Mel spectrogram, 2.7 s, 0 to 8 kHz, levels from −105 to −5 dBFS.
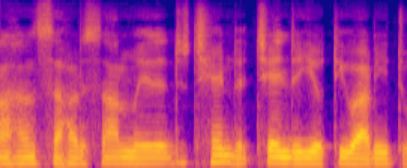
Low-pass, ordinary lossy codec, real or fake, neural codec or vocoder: none; none; fake; codec, 16 kHz, 1 kbps, FunCodec, trained on LibriTTS, 50 frames a second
